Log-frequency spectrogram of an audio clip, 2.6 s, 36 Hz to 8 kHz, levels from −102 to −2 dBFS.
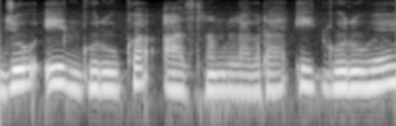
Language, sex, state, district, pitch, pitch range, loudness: Hindi, female, Maharashtra, Mumbai Suburban, 190 Hz, 175-210 Hz, -16 LUFS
